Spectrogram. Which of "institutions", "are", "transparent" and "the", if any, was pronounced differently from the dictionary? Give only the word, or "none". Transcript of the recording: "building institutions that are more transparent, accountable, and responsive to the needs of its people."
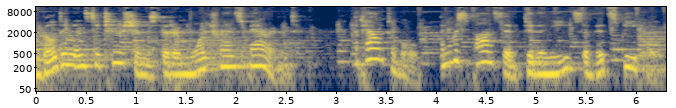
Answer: none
